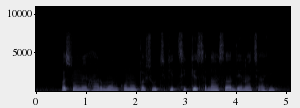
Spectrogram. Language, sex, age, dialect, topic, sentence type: Maithili, male, 18-24, Eastern / Thethi, agriculture, statement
